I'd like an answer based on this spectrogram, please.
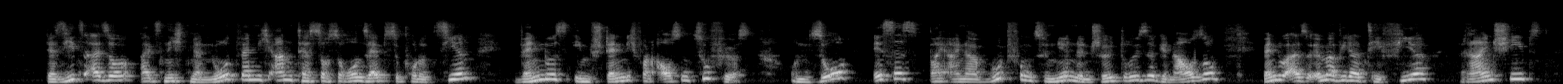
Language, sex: German, male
